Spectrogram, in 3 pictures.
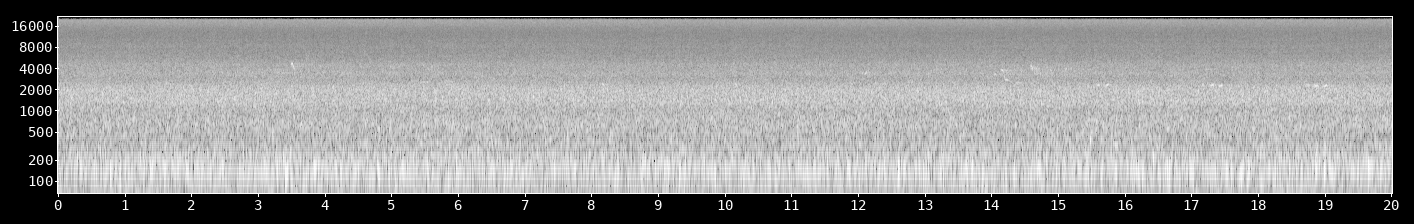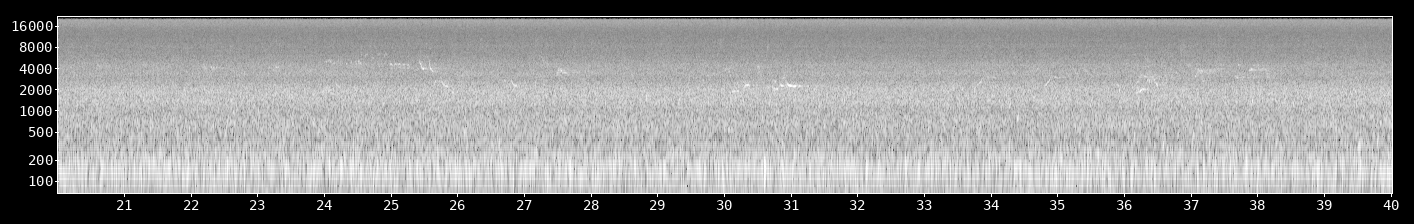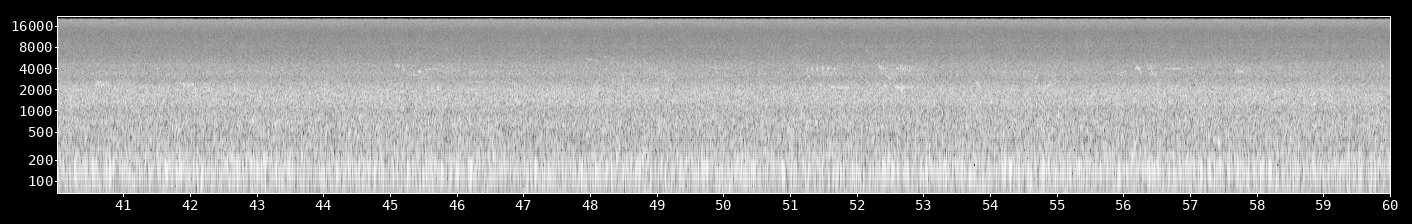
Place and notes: Unnamed Road, Šumiac, Slovakia - Dawn Chorus in National Park Muránska Planina, Slovakia
Dawn chorus at Trsteník valley in National Park Muránska Planina.
12 May 2019, 03:00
